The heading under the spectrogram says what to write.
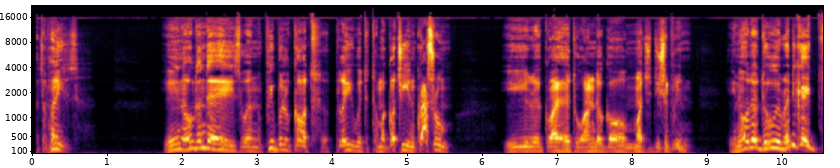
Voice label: JAPANESE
